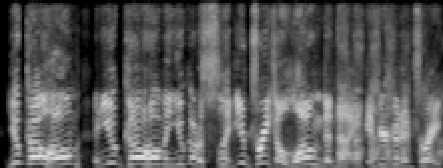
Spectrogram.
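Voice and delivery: high, loud scolding; loud rant. Real, not acted. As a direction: yell at the crowd to go home. Ranting at holiday drinkers.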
